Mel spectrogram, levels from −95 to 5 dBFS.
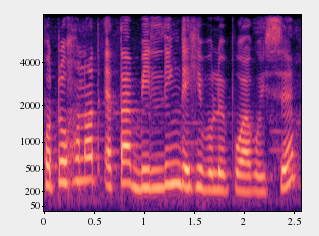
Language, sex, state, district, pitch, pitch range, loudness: Assamese, female, Assam, Kamrup Metropolitan, 255 Hz, 225-310 Hz, -14 LUFS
